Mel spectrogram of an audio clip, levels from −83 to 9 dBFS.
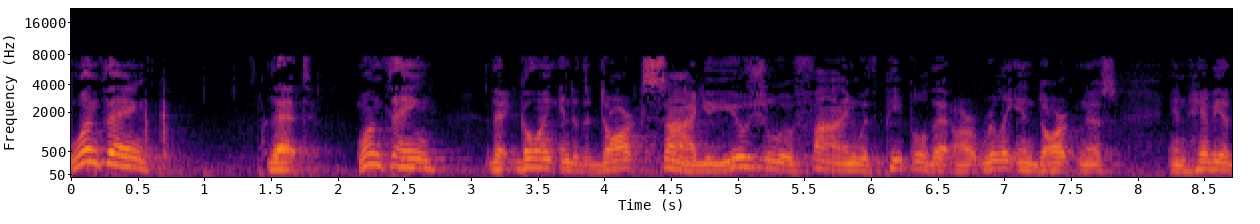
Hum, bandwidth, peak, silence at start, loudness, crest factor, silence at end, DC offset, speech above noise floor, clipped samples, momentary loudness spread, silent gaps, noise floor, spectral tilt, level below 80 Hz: none; 8 kHz; -6 dBFS; 0 s; -27 LUFS; 20 dB; 0 s; under 0.1%; 26 dB; under 0.1%; 10 LU; none; -52 dBFS; -7 dB/octave; -56 dBFS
